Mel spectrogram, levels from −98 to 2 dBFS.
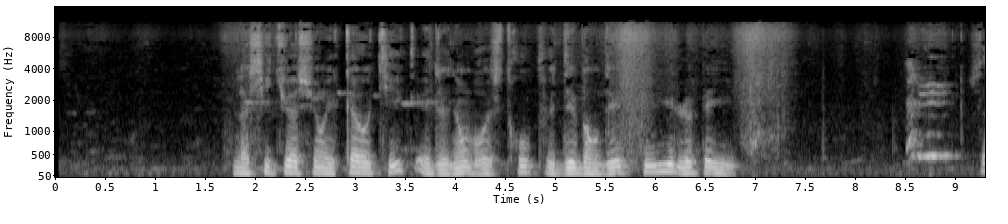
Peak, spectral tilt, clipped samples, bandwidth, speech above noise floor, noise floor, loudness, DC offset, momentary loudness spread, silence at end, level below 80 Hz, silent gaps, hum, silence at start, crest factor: -10 dBFS; -6 dB/octave; under 0.1%; 11.5 kHz; 39 dB; -63 dBFS; -26 LUFS; under 0.1%; 14 LU; 0 s; -50 dBFS; none; none; 1.75 s; 18 dB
